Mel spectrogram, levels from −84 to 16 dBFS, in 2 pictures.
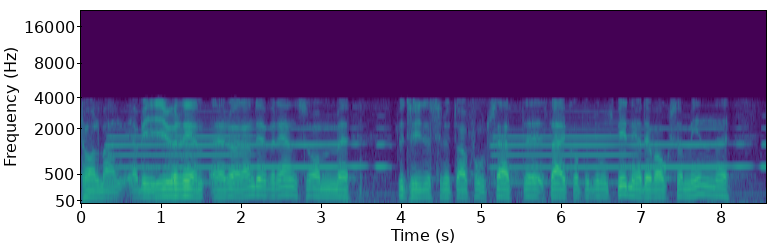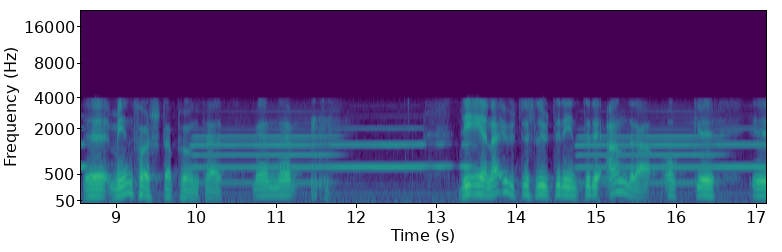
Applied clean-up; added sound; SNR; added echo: none; Wind instrument, woodwind instrument; 10 dB; none.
